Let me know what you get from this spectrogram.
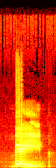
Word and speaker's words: babe: Babe, sem pronunciar o E. E cuidado para não falar baby, porque essa é outra palavra, uma variação.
